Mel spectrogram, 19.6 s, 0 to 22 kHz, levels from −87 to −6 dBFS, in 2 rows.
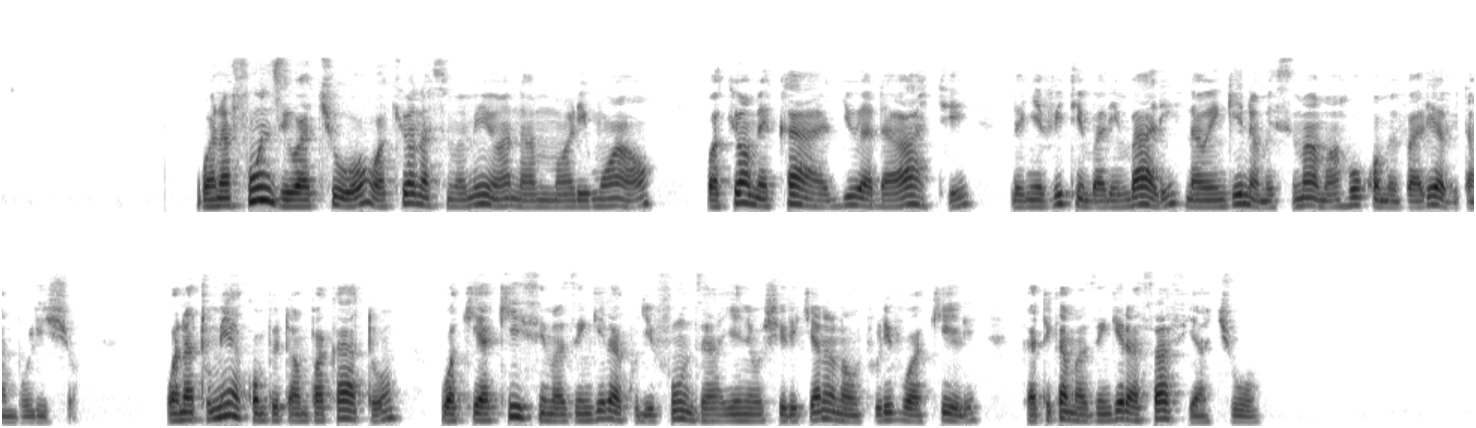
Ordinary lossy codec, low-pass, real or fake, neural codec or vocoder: MP3, 64 kbps; 7.2 kHz; real; none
